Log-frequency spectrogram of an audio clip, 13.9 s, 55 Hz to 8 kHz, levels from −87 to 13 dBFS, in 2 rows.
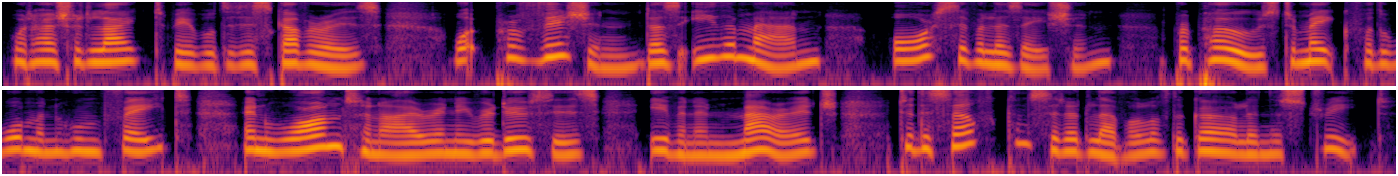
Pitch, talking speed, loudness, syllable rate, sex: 215 Hz, 180 wpm, -19 LUFS, 5.6 syllables/s, female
